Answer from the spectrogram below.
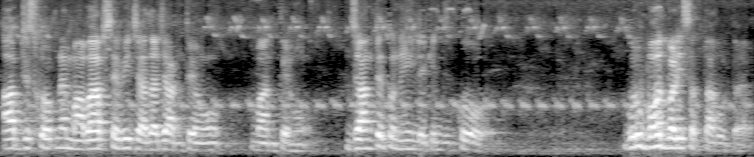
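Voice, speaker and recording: A man with a slightly raised pitch shares a spiritual testimony in a slow, pausing, reflective way. He is moved to tears at times. Faint birdsong runs behind him outdoors. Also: slight background noise. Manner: slow, reflective and emotional, with many pauses and fillers. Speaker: meditation teacher.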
